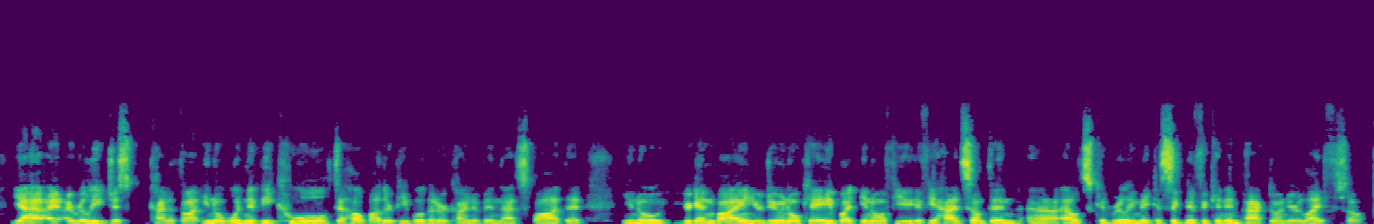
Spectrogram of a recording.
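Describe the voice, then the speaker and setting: A man's voice: medium pitch, a bit bright. Man answering with many ums. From Canada. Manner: hesitant, many ums and restarts. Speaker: interview guest, marketer. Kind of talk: conversational interview answers.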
